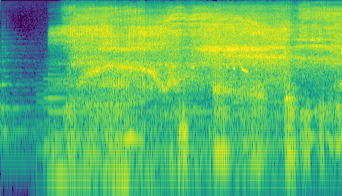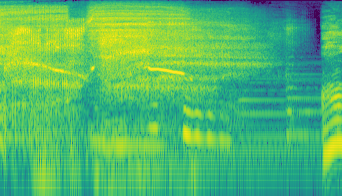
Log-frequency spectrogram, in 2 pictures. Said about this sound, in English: the children in Wonderful Town heard the snoring sound. They thought, Huh? Why does this thunder sound like my snore?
